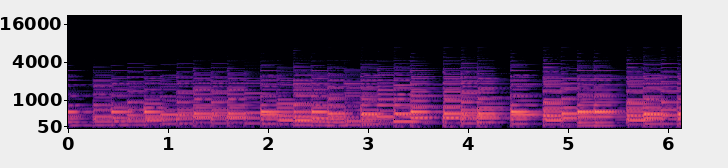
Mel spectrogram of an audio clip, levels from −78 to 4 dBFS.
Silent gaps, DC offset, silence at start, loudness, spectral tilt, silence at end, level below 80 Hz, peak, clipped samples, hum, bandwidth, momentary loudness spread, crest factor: none; under 0.1%; 0 s; -27 LUFS; -8 dB/octave; 0 s; -60 dBFS; -12 dBFS; under 0.1%; none; 7.4 kHz; 5 LU; 14 dB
